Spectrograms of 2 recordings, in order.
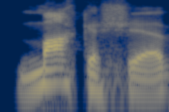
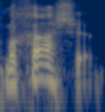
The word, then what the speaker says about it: Makhachev: it outstanding that's all so we're emphasizing the second syllable right so it's not makashev right it's makasha right so we're not it's not makashiv right fighting bobby green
